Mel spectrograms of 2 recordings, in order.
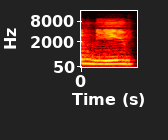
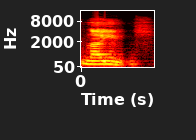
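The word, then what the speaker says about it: naive: Very cunning और अ नेव person. Either और, या तो वो बहुत चालाक है या फिर नाइव बोलते हैं इसे। इसका एक्चुअल प्रोनाउंसिएशन, इंडियंस तो इसे नेव बोलते हैं, इसका एक्चुअल प्रोनाउंसिएशन इज नाइव।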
